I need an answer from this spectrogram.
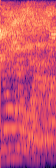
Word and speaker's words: Nio: Para pronunciar. 제 현지 이름이 니오예요.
